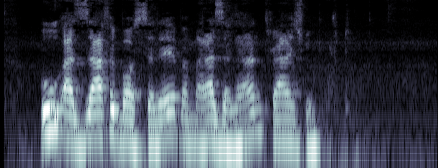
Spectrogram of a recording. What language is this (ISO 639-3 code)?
fas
